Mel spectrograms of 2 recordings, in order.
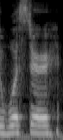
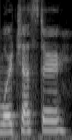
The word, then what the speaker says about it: Worcester: in Denver and then I'm gonna say it correctly Worcester Massachusetts Worcester Mass yeah I once said it I said once I said Worchester in Massachusetts and I I've never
